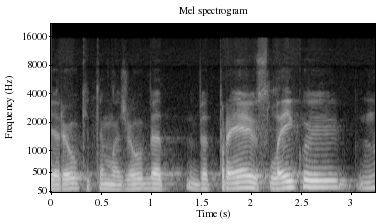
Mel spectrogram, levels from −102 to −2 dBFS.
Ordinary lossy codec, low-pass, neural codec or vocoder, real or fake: Opus, 24 kbps; 14.4 kHz; none; real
